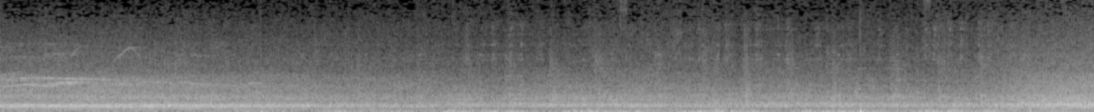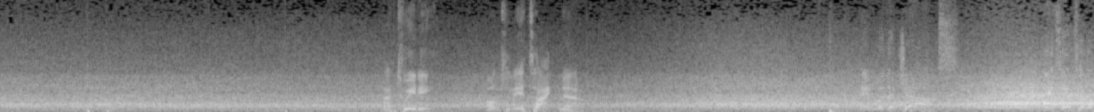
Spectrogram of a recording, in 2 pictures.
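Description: A stadium crowd roars steadily, swelling louder near the end.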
